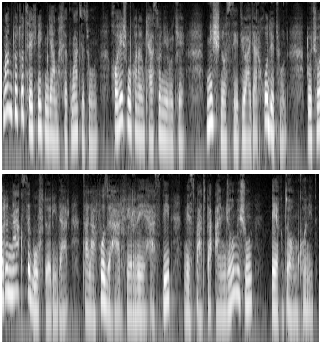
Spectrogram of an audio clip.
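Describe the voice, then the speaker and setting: A woman teaching pronunciation, explaining calmly and reciting verse slowly and expressively between sound drills. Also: low voice, creaky, dry recording. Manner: calm explanatory teaching, addresses listeners politely. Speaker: speech and diction teacher. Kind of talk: pronunciation lesson with poetry recitation.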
